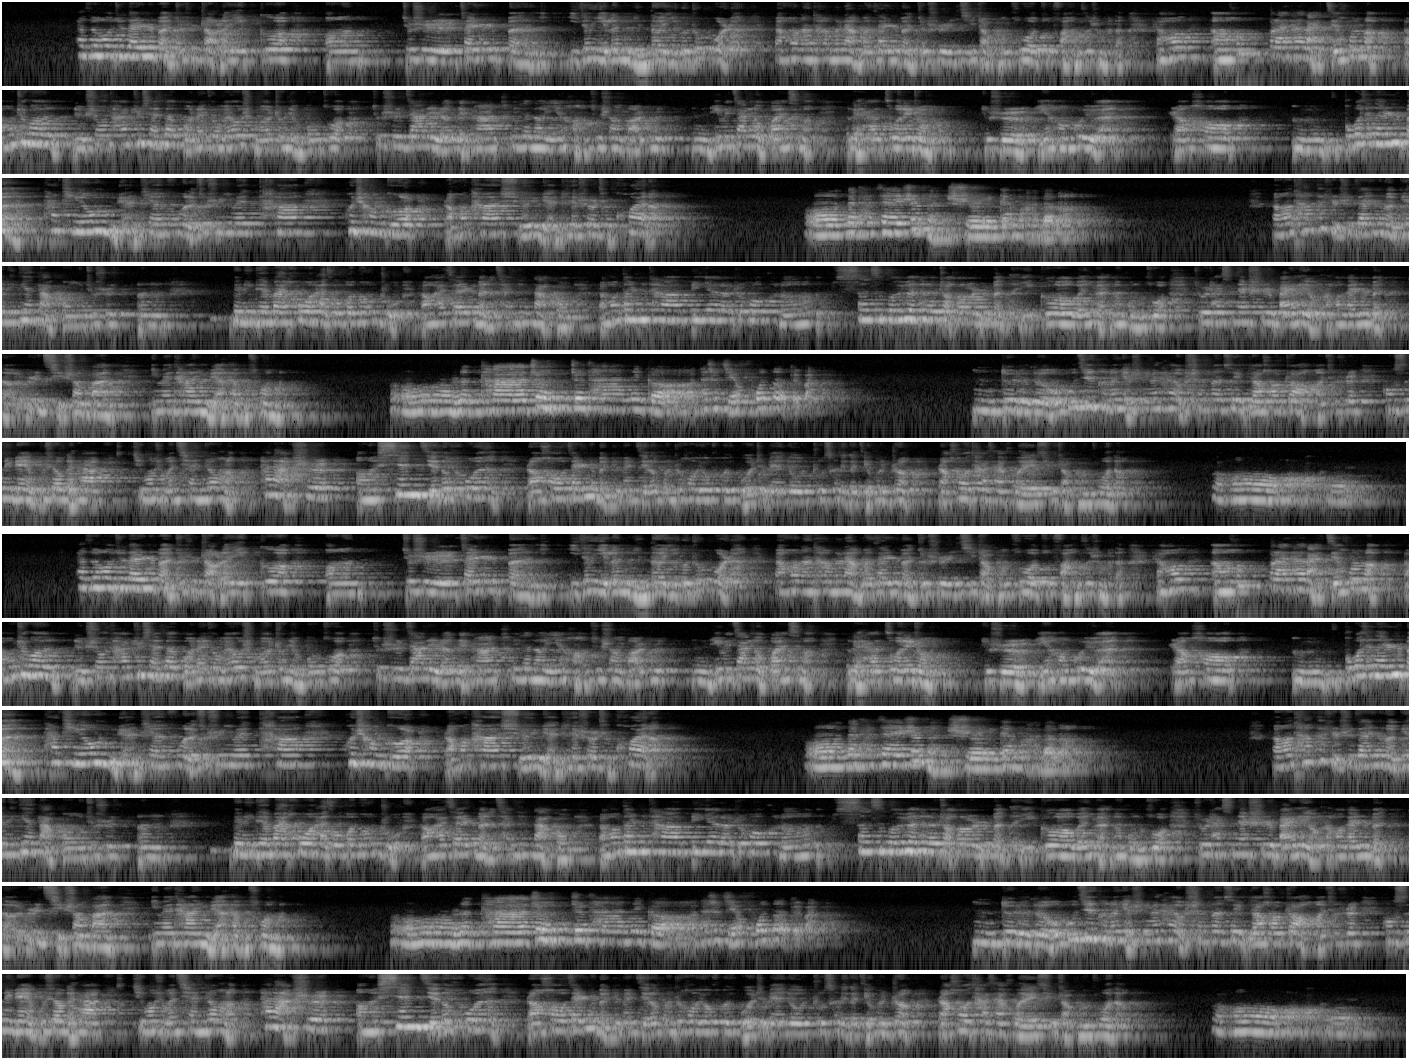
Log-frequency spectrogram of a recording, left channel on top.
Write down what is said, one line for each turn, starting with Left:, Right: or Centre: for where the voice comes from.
Centre: 他最后就在日本，就是找了一个，嗯，就是在日本已已经移了民的一个中国人。然后呢，他们两个在日本就是一起找工作、租房子什么的。然后，嗯，后后来他俩结婚了。然后这个女生她之前在国内就没有什么正经工作，就是家里人给她推荐到银行去上班，就是嗯，因为家里有关系嘛，就给她做那种就是银行柜员。然后嗯，不过他在日本，他挺有语言天赋的，就是因为他会唱歌，然后他学语言这些事儿挺快的。
Left: 哦，那他在日本是干嘛的呢？
Centre: 然后他开始是在日本便利店打工，就是嗯，便利店卖货，还做关东煮，然后还在日本的餐厅打工。然后，但是他毕业了之后，可能三四个月，他就找到了日本的一个文员的工作，就是他现在是白领，然后在日本的日企上班，因为他语言还不错嘛。
Left: 哦，那他就就他那个他是结婚了，对吧？
Centre: 嗯，对对对，我估计可能也是因为他有身份，所以比较好找嘛。就是公司那边也不需要给他提供什么签证了。他俩是嗯、呃先结的婚，然后在日本这边结了婚之后，又回国这边又注册了一个结婚证，然后他才回去找工作的。
Left: 哦，嗯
